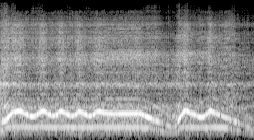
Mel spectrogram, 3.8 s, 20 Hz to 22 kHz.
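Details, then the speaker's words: Pro Boat Veles 29 with Castle Cobra ESC, upgraded stuffing tube, Speedmaster 21 strut and .187 flex cable, dry metal-on-metal drive line; smooth whine rising and falling with throttle blips, slightly loud but normal, no cable whip or vibration; tube gets warm, not hot. "So, actually sounds pretty good. Little loud. Little loud. Cuz this is metal on metal, right? If it was a teflon liner, it would be quieter. This is normal. It's normal. No cable whip, no vibration."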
